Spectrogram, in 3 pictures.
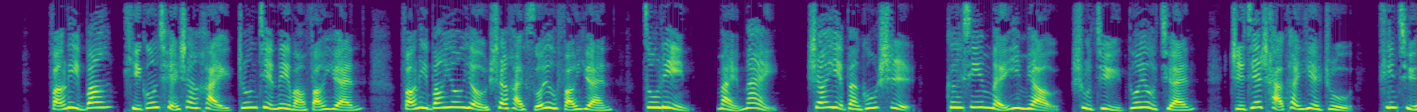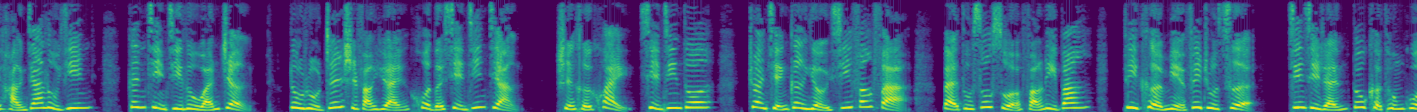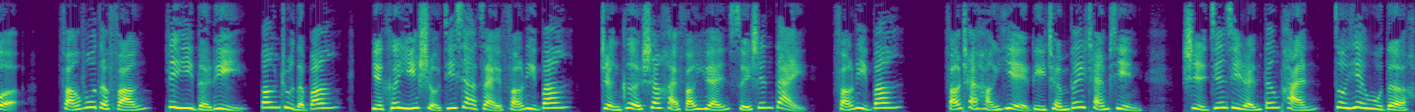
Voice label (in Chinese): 广告, 国语女声配音; 房利帮提供全上海中介内网房源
